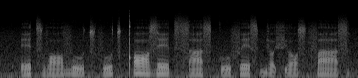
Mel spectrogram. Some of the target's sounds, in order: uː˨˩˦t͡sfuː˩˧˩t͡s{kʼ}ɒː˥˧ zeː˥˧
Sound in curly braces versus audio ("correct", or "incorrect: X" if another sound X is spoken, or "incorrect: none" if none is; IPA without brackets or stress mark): correct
